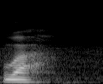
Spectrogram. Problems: background sounds at intervals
